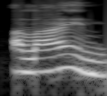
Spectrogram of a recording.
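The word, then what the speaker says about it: align: एल आई जी एन दोस्तों ये ध्यान रखना है कि एन से पहले अगर जी आता है तो जी वहां पर साइलेंट होता है यानी कि हमने वहां पर जी का उच्चारण नहीं करना है ए का उच्चारण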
